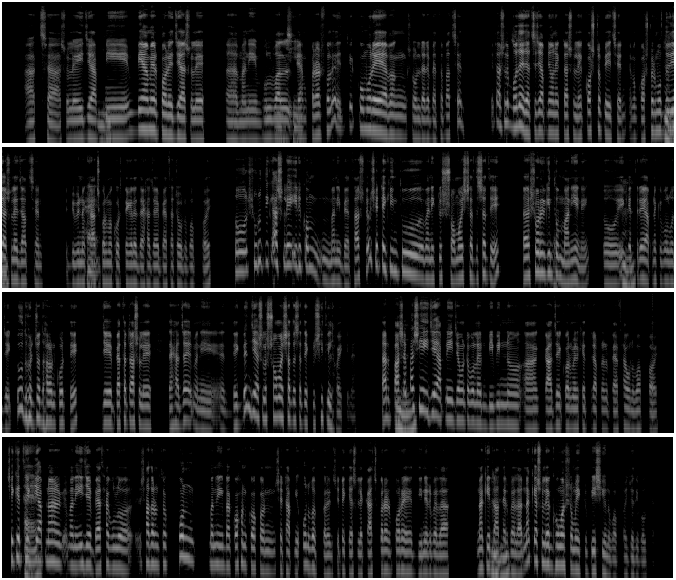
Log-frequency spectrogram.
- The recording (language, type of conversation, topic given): Bengali, advice, ভুল ভঙ্গিতে ব্যায়াম করার ফলে পিঠ বা জয়েন্টে ব্যথা হলে কী করবেন?
- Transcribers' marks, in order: other background noise; tapping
